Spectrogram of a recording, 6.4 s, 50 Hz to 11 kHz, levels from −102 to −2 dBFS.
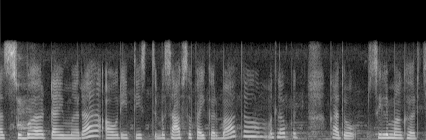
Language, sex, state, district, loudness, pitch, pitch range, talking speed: Halbi, female, Chhattisgarh, Bastar, -29 LUFS, 245 Hz, 230-285 Hz, 140 wpm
